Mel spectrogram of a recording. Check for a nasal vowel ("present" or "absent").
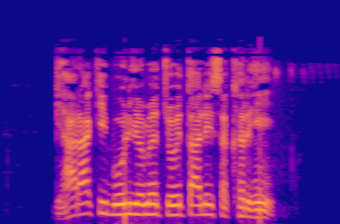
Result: present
